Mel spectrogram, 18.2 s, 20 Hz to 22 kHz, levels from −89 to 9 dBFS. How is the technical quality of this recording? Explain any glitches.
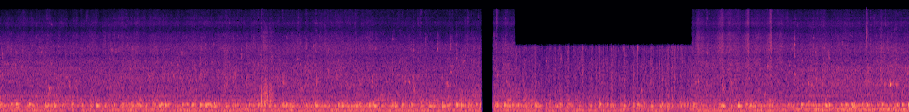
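The recording has three clear network-related glitches in its second half.

At 9.61 s, a call audio freeze: packets were likely held up and the jitter buffer ran empty, leaving a gap of about 0.25 s, mostly silent.

From 10.30 s to 13.88 s, a call bitrate drop: the encoder fell from 64 kbps to 6 kbps, and bandwidth shrank from 20 kHz to 4 kHz, so the sound turns coarse and muffled.

From 13.26 s to 16.21 s, a jitter buffer speed-up: the receiver trimmed short pitch periods to reduce the delay, so the sound runs 7% faster at the same pitch and feels hurried, losing roughly a fifth of a second.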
